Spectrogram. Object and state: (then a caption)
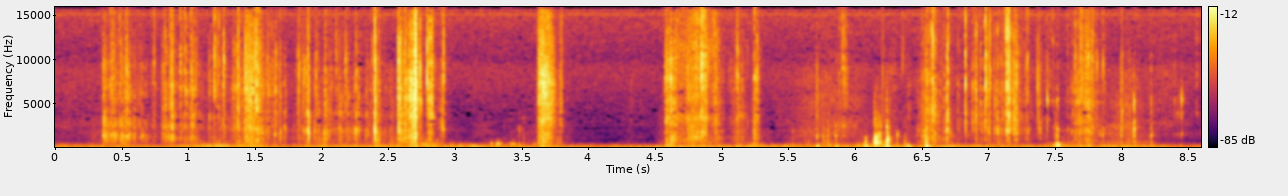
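Dried rose head, brittle. A single dried dark red rose head with brittle petals is rubbed and crinkled between fingertips close to the microphone. Bursts of bright, dry crackling and papery tearing come in uneven clusters, separated by brief near-silent pauses.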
